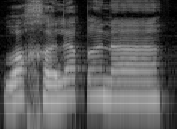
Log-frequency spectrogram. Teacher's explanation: خا کو موٹا کر کے پڑھیں گے, قاف کو بھی موٹا کر کے پڑھیں گے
